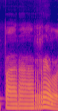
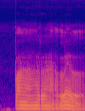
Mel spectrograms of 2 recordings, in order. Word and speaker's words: paralel: namanya dengan cara para paralel ya jangan pararel yaitu pengejaan yang salah yang bener paralel ya jadi paralel itu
